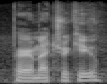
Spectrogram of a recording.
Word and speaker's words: parametric: The BlueCat Audio uh par how do you pronounce that? Parametric Q. Parametric.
